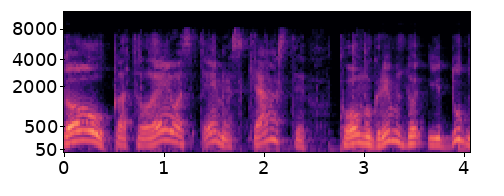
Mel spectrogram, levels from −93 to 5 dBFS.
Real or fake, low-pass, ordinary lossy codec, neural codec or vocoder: real; 7.2 kHz; Opus, 24 kbps; none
